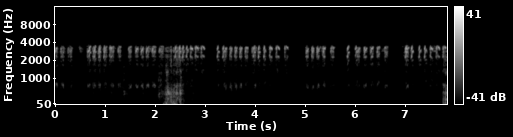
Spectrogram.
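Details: Great tit young leaving the nest keep up rapid, high, ticking chirps in bursts throughout. A loud rustling scrape is heard early on and a knock at the very end.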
